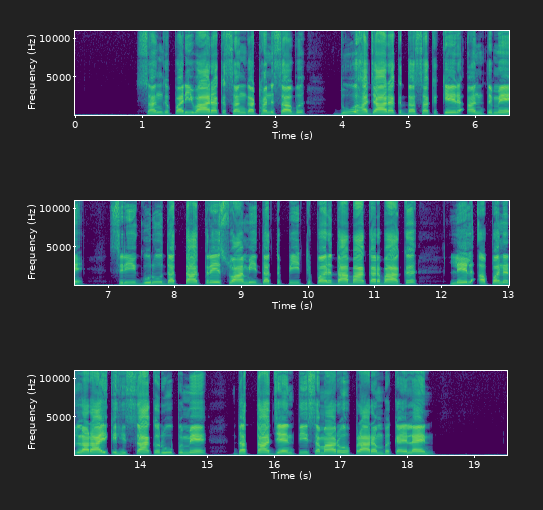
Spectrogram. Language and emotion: Maithili, neutral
